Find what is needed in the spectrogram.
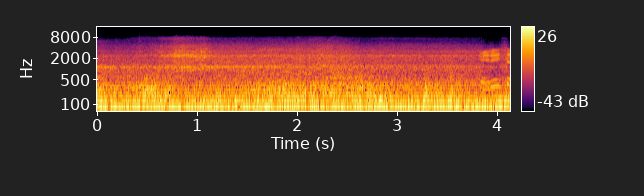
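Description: Steady wind rush on the microphone with vehicle and road noise from riding along a paved road, loudest in the low rumble.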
